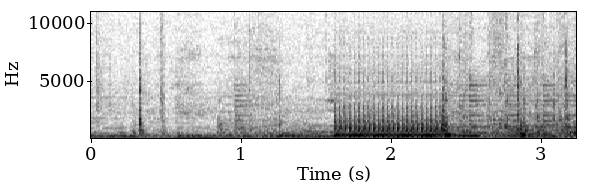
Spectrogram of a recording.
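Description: A Bernina 7 Series sewing machine with its dual feed engaged stitches in a steady mechanical whir that starts after a few clicks, runs for under a second, then stops with a couple more clicks.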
